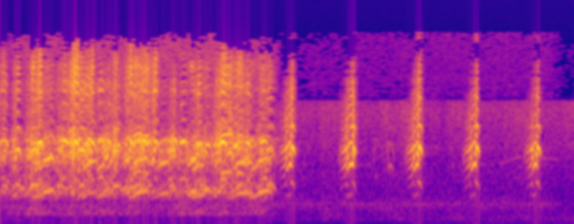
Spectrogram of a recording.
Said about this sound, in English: And we had also mentioned Canada geese as a species that has really come back from the brink and in a big way. Let's listen to what the geese sound like. I think this is a pretty familiar one for most people, but let's just play it.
